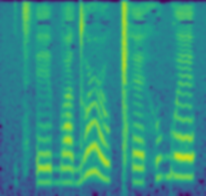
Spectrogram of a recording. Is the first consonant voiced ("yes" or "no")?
no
